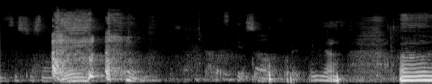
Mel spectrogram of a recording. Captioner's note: coughs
